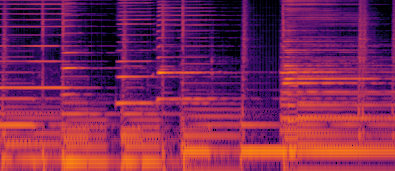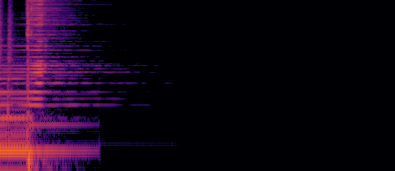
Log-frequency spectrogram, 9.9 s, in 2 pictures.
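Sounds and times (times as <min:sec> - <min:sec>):
jazz tune on harmonica in third position: 0:00.0 - 0:06.3.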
